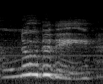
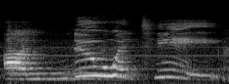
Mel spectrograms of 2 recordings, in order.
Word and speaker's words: annuity: I kep saying Mom it's not nudity it's a nity right a nudity and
